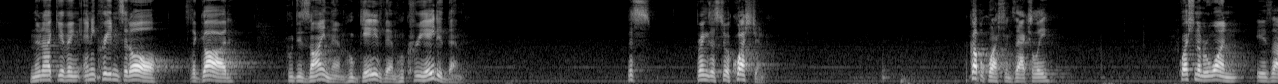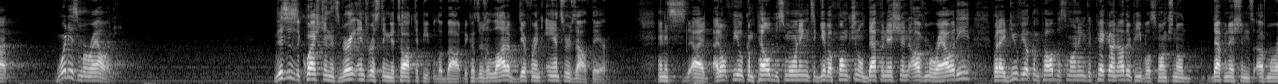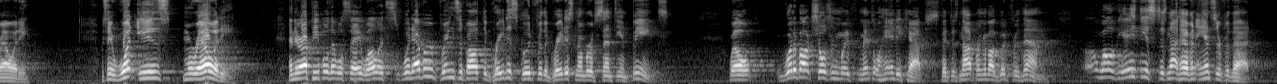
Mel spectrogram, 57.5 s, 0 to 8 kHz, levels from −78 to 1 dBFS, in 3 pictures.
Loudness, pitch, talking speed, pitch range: -17 LUFS, 145 Hz, 150 wpm, 125-180 Hz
